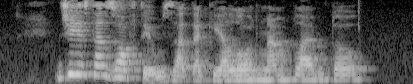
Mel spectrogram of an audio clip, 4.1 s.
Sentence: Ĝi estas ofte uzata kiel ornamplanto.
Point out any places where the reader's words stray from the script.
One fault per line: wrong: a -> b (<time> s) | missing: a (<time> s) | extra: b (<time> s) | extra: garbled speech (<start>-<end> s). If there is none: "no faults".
no faults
